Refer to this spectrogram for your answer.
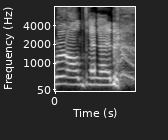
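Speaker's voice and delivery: acted, high-pitched, frantic, panicked outburst. Recalling an earthquake, the speaker acts out the group's reaction, retelling freaking out. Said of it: "I was like freaking out".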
